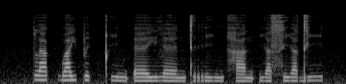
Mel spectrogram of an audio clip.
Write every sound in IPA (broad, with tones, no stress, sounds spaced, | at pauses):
p l a˥˩ k̚ b a˥˩ j p e˦˥ k̚ pʰ i˨˩ n ʔ ɛː˧ j l ɛː˨˩ n t r iː˩˦ ŋ h a˨˩ n ʔ i˨˩ a̯ s i˧ a̯ d iː˥˩ t̚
